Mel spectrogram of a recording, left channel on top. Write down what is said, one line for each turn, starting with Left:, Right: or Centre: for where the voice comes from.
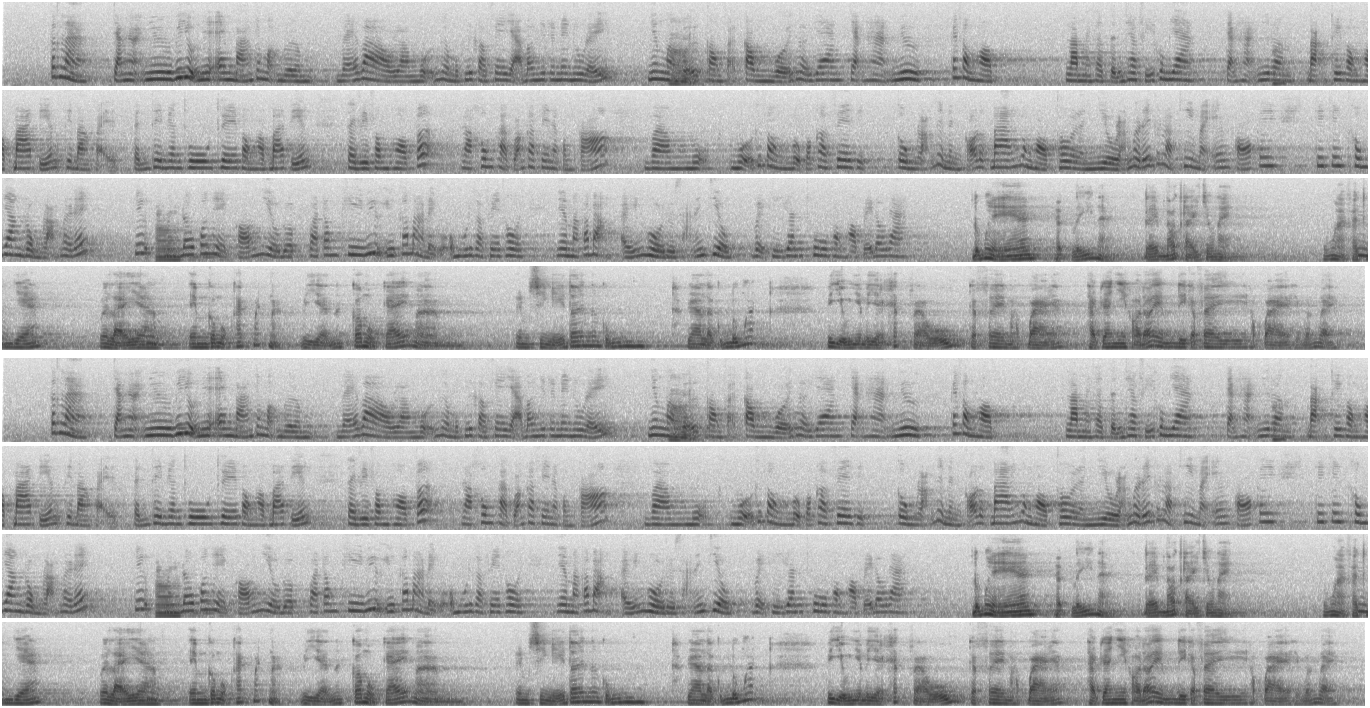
Left: Tức là chẳng hạn như ví dụ như em bán cho mọi người là vé vào là mỗi người một ly cà phê giá bao nhiêu trên menu đấy. Nhưng mà
Right: Ờ.
Left: với còn phải cộng với thời gian chẳng hạn như cái phòng họp là mình phải tính theo phí không gian. Chẳng hạn như là
Right: Hả?
Left: bạn thuê phòng họp 3 tiếng thì bạn phải tính thêm doanh thu thuê phòng họp 3 tiếng. Tại vì phòng họp á là không phải quán cà phê nào cũng có và mỗi mỗi cái phòng mỗi quán cà phê thì cùng lắm thì mình có được ba cái phòng họp thôi là nhiều lắm rồi đấy tức là khi mà em có cái cái cái không gian rộng lắm rồi đấy chứ
Right: Ờ,
Left: mình đâu có thể có nhiều được và trong khi ví dụ như các bạn để uống một ly cà phê thôi nhưng mà các bạn ấy ngồi từ sáng đến chiều vậy thì doanh thu phòng học đấy đâu ra
Right: đúng rồi ha, hợp lý nè để em nói tại chỗ này đúng rồi phải
Left: ừ
Right: tính giá với lại à,
Left: ừ
Right: em có một thắc mắc nè bây giờ nó có một cái mà em suy nghĩ tới nó cũng thật ra là cũng đúng á ví dụ như bây giờ khách vào uống cà phê mà học bài á thật ra như hồi đó em đi cà phê học bài thì vẫn vậy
